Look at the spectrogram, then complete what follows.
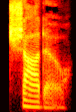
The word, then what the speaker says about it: shadow: Emphasize sha and keep dow light.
